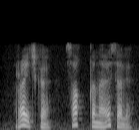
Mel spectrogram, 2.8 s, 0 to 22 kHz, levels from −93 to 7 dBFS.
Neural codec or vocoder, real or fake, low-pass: none; real; 5.4 kHz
